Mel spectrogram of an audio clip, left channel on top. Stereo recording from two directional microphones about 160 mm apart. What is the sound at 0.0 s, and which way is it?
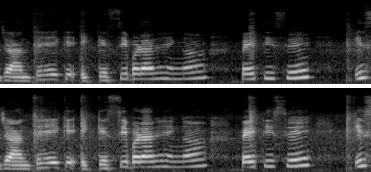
A woman's voice, 15° left (ahead or behind).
